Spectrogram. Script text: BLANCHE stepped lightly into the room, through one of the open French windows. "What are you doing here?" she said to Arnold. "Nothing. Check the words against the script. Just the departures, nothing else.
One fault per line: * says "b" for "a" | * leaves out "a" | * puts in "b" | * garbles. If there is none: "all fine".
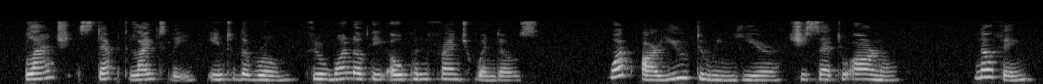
all fine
